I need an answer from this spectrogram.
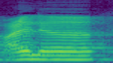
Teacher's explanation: کھینچیں گے، اولائکا، عین زبر آ، لام کھڑا زبر لا، علا، عین کو حلق سے ادا کریں گے ، علا، کھڑی حرکت ہے تو اسے 1 حرکت کے برابر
